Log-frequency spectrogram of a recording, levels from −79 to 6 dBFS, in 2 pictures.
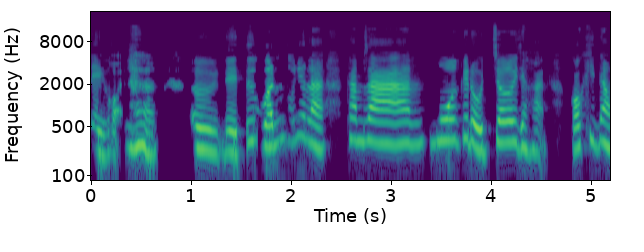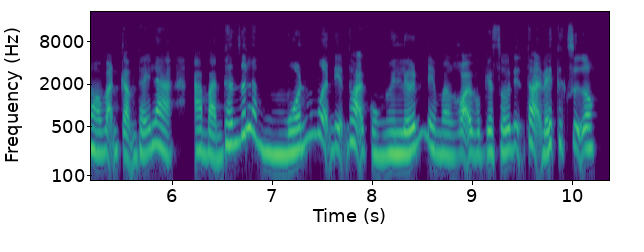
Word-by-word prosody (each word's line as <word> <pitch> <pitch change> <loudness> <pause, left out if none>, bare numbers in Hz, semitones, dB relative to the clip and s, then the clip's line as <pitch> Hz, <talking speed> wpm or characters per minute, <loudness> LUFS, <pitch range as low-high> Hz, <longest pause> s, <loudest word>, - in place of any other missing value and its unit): để, 220 -5 -2
gọi 205 - -5
là, 250 -4 +1 0.3
ừ, 235 -3 +3
để 215 -1 +1
tư 305 +1 -3
vấn 255 0 +5
cũng 305 - -14
như 360 - -6
là 275 -6 +4 0.2
tham 325 -2 0
gia, 315 0 +5
a, 285 0 +8 0.2
mua 315 +2 +1
cái 340 - -2
đồ 245 -5 +5
chơi 295 +2 +3
chẳng 255 -2 -1
hạn. 220 -1 -7 0.2
Có 240 - +3
khi 300 +4 -7
nào 280 -3 +2
mà 210 -2 -2
bạn 220 +1 -4
cảm 195 -4 -4
thấy 210 +2 -4
là, 260 -7 -2 0.2
à, 225 +1 -3
bản 195 -3 -3
thân 275 +5 -2
rất 385 - -1
là - - -2
muốn 215 +3 -1
mượn 345 - -2
điện 245 - -6
thoại 285 - 0
của 210 -2 -9
người 200 +2 -2
lớn 210 +4 +2
để 255 - -4
mà 200 -2 -5
gọi 210 +2 -1
vào 205 -1 -9
cái 215 -1 -3
số 220 +2 -3
điện 250 0 -10
thoại - - 0
đấy 210 - 0
thực 285 -3 -13
sự - - -5
không? 245 +1 -1
240 Hz, 295 wpm, -23 LUFS, 210-290 Hz, 0.3 s, a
